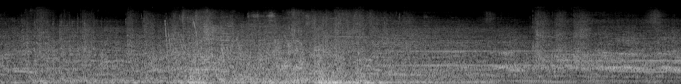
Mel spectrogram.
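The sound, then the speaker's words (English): Jubilant crowd cheering and shouting as an amusement park ride, the Loopy Loop, is destroyed, a continuous noisy roar with a heavier rumbling crash swelling near the middle. “The Loopy Loop is destroyed and a chairlift pylon is pulled down by a tractor.”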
